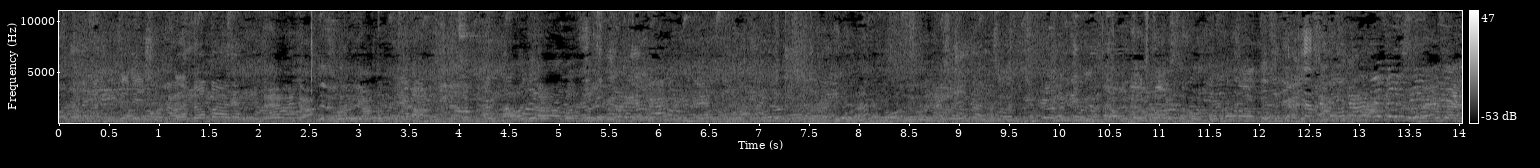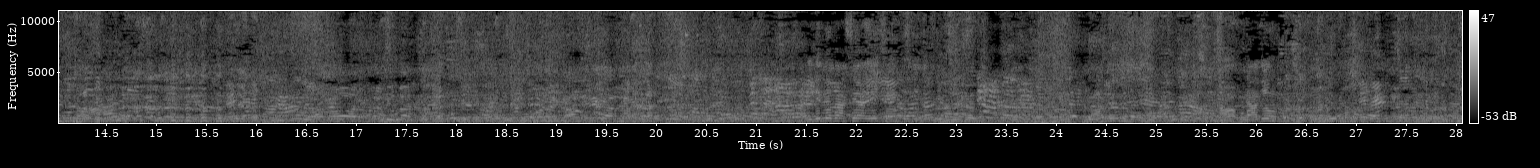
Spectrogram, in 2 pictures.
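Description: Many people talking at once: a steady babble of crowd chatter with no single voice standing out.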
